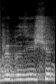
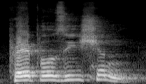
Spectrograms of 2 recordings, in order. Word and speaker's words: preposition: বলে নেই আচ্ছা নন প্রেপজিশন এটা কি সঠিক উচ্চারণ প্রেপজিশন আচ্ছা নট প্রিপজিশন এটা এটা সঠিক উচ্চারণ প্রেপজিশন exactly it's নট প্রিপজিশন অনেকেই বলে আচ্ছা বাঙালির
